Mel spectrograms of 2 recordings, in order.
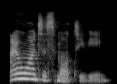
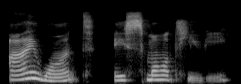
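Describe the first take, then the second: First: It is read at a faster pace. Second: It is read at a slow pace. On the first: "I'll start to read it faster" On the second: "I'll go slow first"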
